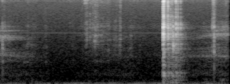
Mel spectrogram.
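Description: Scissors snipping a small piece off red cardstock, faintly, then one sharp knock on the table about one and a half seconds in as things are put down.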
